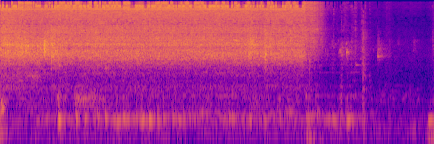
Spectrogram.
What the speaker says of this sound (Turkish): Şimdi bir suyla yıkayacağım bunu.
